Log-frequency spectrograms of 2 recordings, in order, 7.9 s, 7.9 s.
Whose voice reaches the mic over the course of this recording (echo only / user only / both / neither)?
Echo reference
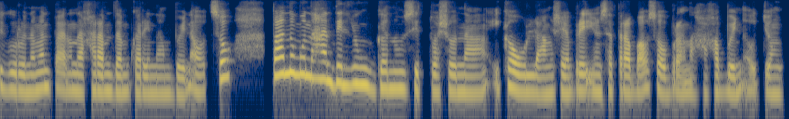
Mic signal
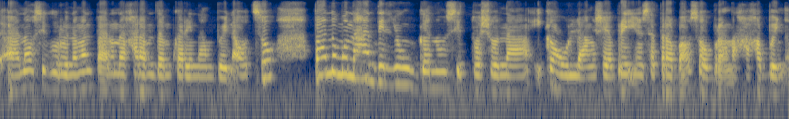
echo only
